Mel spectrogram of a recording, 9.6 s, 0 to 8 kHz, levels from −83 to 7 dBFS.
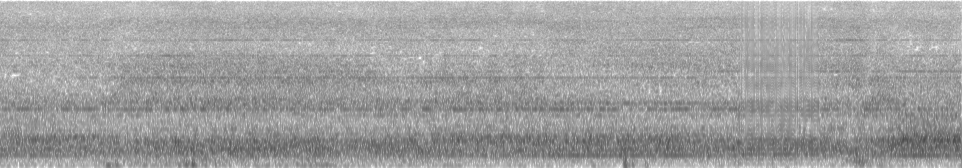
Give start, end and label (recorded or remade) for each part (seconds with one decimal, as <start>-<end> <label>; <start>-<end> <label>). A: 0.0-7.4 recorded; 7.4-8.2 remade; 8.2-9.6 recorded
